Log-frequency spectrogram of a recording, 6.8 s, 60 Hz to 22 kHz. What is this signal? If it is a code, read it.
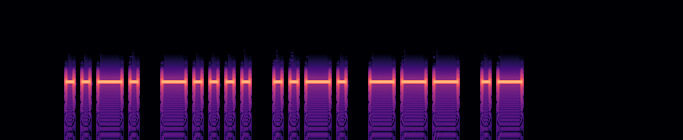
Morse code, heard as a keyed tone, about 15 wpm, 700 Hz. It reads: F6FOA
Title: Code Groups - 5 Letter:Numbers - 15wpm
